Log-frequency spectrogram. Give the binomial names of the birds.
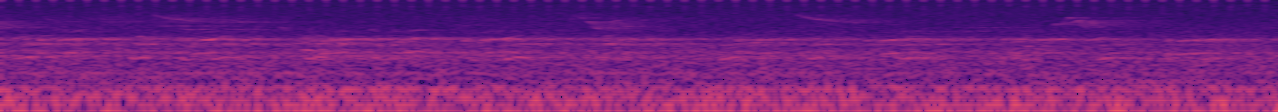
Branta canadensis, Vireo olivaceus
